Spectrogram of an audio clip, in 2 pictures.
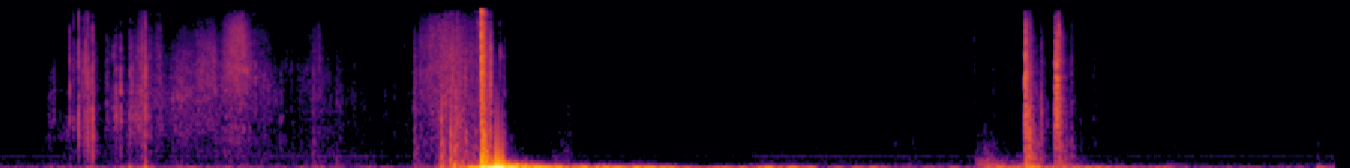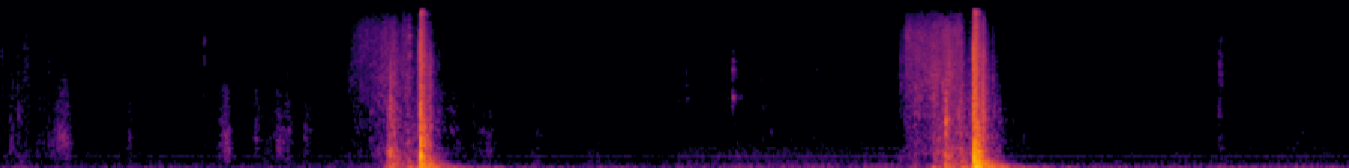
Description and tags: The process of opening and closing an umbrella.
Closing, Opening, OWI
